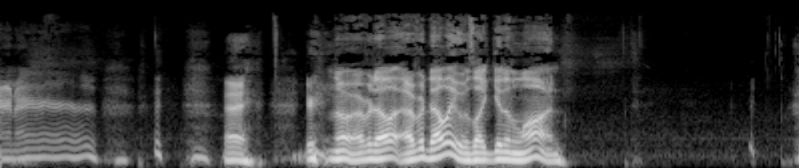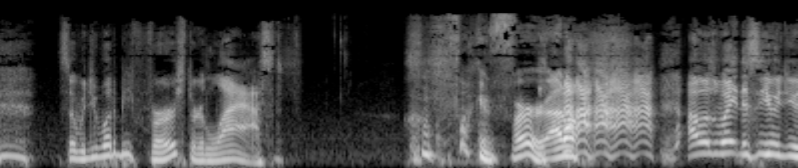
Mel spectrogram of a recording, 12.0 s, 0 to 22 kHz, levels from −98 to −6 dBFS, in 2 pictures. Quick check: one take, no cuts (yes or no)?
no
